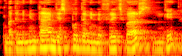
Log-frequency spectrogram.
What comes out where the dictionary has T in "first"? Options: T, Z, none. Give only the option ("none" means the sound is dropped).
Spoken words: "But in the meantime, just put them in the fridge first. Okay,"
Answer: none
